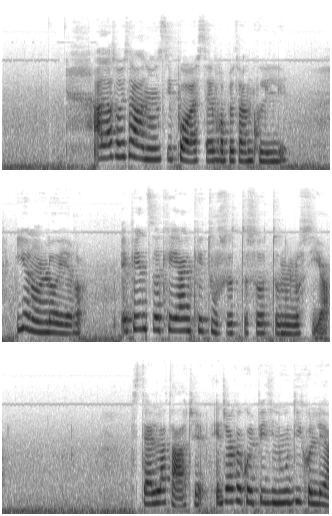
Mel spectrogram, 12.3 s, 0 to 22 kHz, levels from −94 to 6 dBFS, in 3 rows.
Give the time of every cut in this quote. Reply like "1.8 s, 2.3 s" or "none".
none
